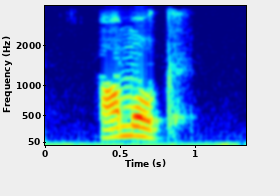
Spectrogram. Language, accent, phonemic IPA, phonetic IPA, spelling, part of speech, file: Armenian, Eastern Armenian, /ɑˈmokʰ/, [ɑmókʰ], ամոք, adjective, Hy-ամոք.ogg
- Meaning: soft, sweet, gentle, agreeable (of food, climate, etc.)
